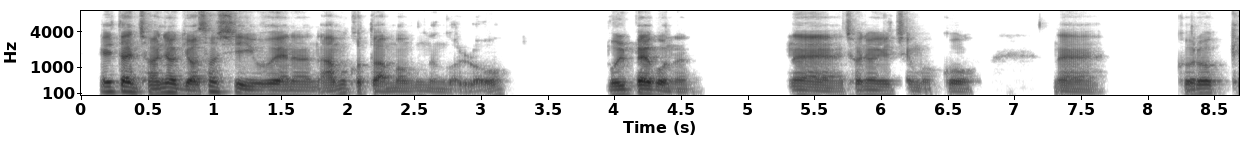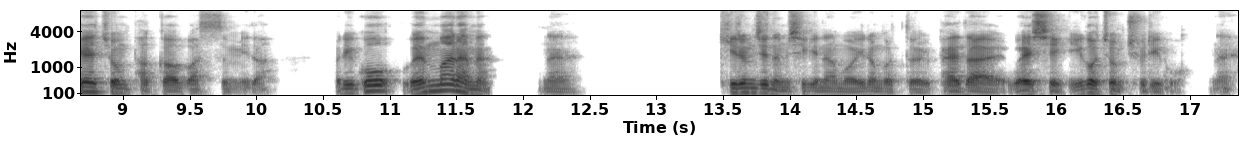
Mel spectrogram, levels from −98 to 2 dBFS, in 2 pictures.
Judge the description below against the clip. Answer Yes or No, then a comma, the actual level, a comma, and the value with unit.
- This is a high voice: No, low, 110 Hz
